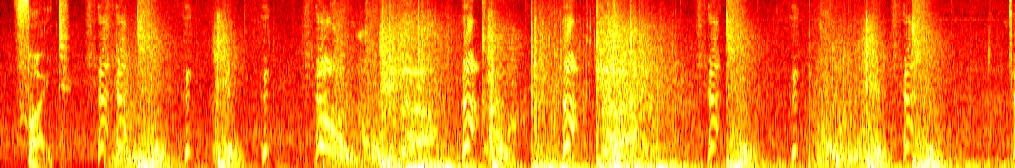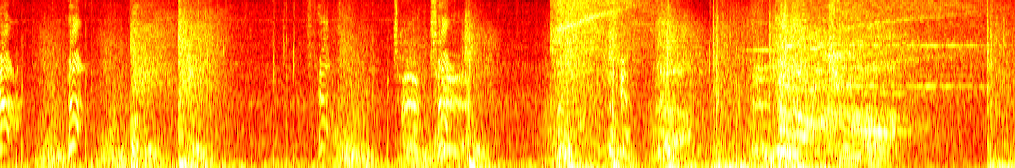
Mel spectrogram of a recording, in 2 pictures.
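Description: Punches and kicks land with heavy, rapid thuds.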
